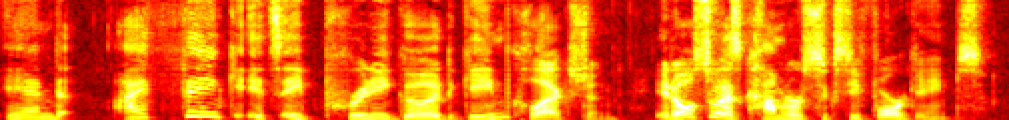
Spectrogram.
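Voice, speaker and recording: A male podcast host with a creaky, gravel-edged voice at a middling pitch. He talks casually and rambles into asides, recorded dry and close. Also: very animated, normal speed, no room sound. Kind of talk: casual retro gaming news chat.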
